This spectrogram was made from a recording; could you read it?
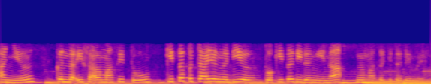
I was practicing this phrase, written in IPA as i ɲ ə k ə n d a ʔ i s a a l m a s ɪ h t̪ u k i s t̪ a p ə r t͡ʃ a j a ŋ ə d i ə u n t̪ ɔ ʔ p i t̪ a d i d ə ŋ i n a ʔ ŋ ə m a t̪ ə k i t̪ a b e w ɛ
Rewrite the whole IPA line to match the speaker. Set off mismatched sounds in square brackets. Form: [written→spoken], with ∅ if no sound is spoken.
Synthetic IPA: [i→a] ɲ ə k ə n d a ʔ i s a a l m a s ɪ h t̪ u k i [s→∅] t̪ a p ə r t͡ʃ a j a ŋ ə d i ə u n t̪ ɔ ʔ [p→k] i t̪ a d i d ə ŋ i n a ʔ ŋ ə m a t̪ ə k i t̪ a [b→d] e w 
